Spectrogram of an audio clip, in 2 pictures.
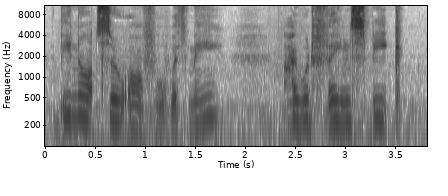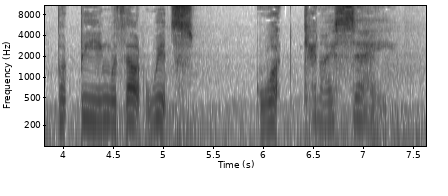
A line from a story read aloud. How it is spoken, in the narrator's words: mumbled the poor, stifled voice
